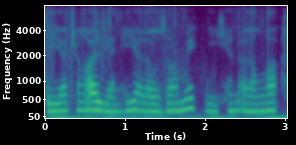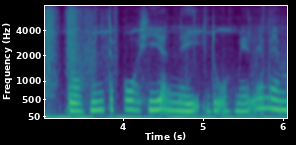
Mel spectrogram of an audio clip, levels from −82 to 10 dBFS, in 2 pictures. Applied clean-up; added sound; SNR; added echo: none; Livestock, farm animals, working animals; 8 dB; none.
